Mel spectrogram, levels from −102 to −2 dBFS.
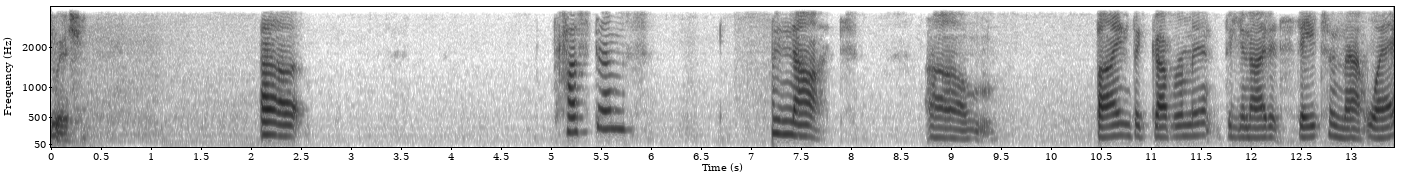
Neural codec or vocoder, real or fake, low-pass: codec, 16 kHz in and 24 kHz out, 2.2 kbps, FireRedTTS-2 codec; fake; 3.6 kHz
